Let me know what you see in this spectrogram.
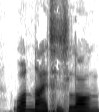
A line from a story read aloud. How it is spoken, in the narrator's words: cried Frey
